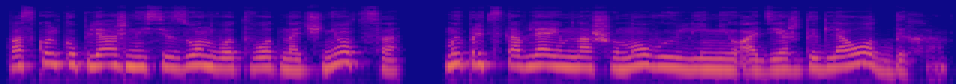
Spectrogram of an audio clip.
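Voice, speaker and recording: A woman's voice: mid-range voice, moderate pace, darkish tone, natural voice. A woman reading a polished male show announcer. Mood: announcing.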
